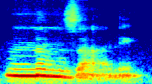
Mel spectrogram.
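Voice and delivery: "Mnumzane" said loudly with no "u", falling; direct address, loud. Shown as a demonstration. Teacher shows the direct form loudly. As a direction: call out "Mnumzane" firmly. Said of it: "we say".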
